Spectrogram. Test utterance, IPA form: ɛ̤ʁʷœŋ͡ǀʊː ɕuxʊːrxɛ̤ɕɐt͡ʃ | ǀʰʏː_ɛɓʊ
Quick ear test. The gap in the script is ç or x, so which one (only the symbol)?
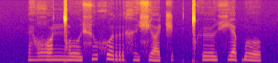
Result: ç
